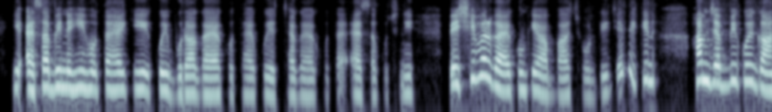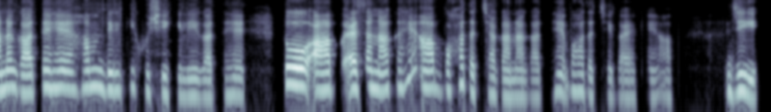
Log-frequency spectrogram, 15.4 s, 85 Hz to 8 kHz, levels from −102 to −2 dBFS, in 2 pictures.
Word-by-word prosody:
ये -, -, 0 dB
ऐसा 215 Hz, +3 st, +5 dB
भी 235 Hz, +1 st, +1 dB
नहीं 225 Hz, 0 st, +1 dB
होता 220 Hz, 0 st, -2 dB
है 215 Hz, 0 st, +1 dB
कि 220 Hz, 0 st, -2 dB
कोई 210 Hz, -1 st, 0 dB
बुरा 185 Hz, +1 st, 0 dB
गायक 175 Hz, 0 st, 0 dB
होता 175 Hz, 0 st, -15 dB
है, 170 Hz, -, -6 dB
कोई 170 Hz, +1 st, -9 dB
अच्छा 170 Hz, +1 st, -8 dB
गायक 160 Hz, -1 st, -10 dB
होता 170 Hz, -, -14 dB
है, -, -, -13 dB
ऐसा 165 Hz, 0 st, -10 dB
कुछ 165 Hz, -, -26 dB
नहीं। 185 Hz, 0 st, -8 dB, 0.4 s
पेशेवर 330 Hz, +8 st, +4 dB
गायकों 210 Hz, 0 st, +3 dB
की -, -, +1 dB
आप 175 Hz, -, -7 dB
बात 170 Hz, 0 st, -5 dB
छोड़ 165 Hz, -1 st, -17 dB
दीजिए, 185 Hz, +4 st, -9 dB
लेकिन 295 Hz, +2 st, -3 dB, 0.4 s
हम 310 Hz, 0 st, +9 dB
जब 275 Hz, -3 st, +3 dB
भी 300 Hz, -, +1 dB
कोई 295 Hz, -, +2 dB
गाना 215 Hz, +2 st, +4 dB
गाते 190 Hz, +5 st, 0 dB
हैं, 230 Hz, -1 st, 0 dB
हम 235 Hz, +1 st, -3 dB
दिल 210 Hz, -, -5 dB
की 240 Hz, -, -15 dB
खुशी 190 Hz, -2 st, -7 dB
के 170 Hz, 0 st, -15 dB
लिए 165 Hz, 0 st, -8 dB
गाते 165 Hz, +2 st, -10 dB
हैं। 170 Hz, -, -7 dB, 0.4 s
तो 265 Hz, -1 st, +7 dB, 0.2 s
आप 215 Hz, +1 st, +5 dB, 0.2 s
ऐसा 235 Hz, +3 st, -2 dB
ना 205 Hz, -, +3 dB
कहें 230 Hz, -, -6 dB, 0.2 s
आप 230 Hz, -2 st, -1 dB
बहुत 245 Hz, +2 st, -6 dB
अच्छा 175 Hz, -1 st, -10 dB
गाना 160 Hz, 0 st, -5 dB
गाते 165 Hz, +5 st, -14 dB
हैं, 195 Hz, -, -8 dB
बहुत 200 Hz, -3 st, -9 dB
अच्छे 160 Hz, -, -17 dB
गायक 155 Hz, -1 st, -13 dB
हैं 155 Hz, -, -17 dB
आप, 165 Hz, -, -17 dB, 0.5 s
जी। 190 Hz, -5 st, -2 dB
200 Hz, 235 wpm, -22 LUFS, 170-230 Hz, 0.5 s, हम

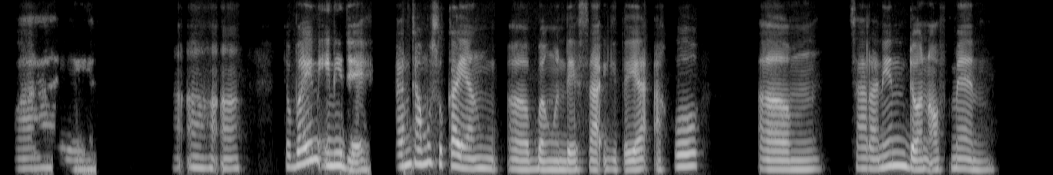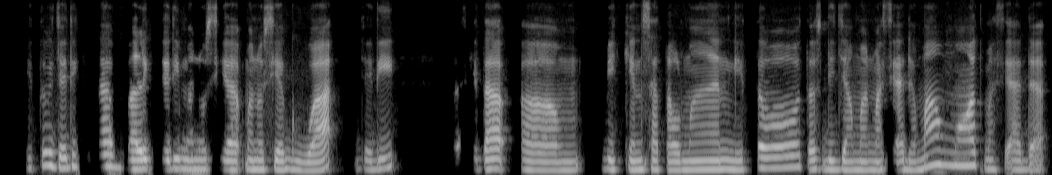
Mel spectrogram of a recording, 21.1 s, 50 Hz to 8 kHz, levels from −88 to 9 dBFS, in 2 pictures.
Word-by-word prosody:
Wah, 170 Hz, +1 st, -6 dB, 0.3 s
iya 160 Hz, -2 st, -11 dB
iya. 155 Hz, 0 st, -4 dB, 0.8 s
Heeh 185 Hz, -2 st, -5 dB
heeh. 170 Hz, -1 st, -3 dB, 0.5 s
Cobain 235 Hz, +11 st, +5 dB
ini 220 Hz, -3 st, +5 dB
deh, 140 Hz, -5 st, +4 dB, 0.3 s
kan 205 Hz, +3 st, +2 dB
kamu 245 Hz, +1 st, +4 dB
suka 240 Hz, -4 st, +1 dB
yang, 170 Hz, 0 st, +2 dB, 0.3 s
eee, 155 Hz, -2 st, +3 dB
bangun 150 Hz, 0 st, +3 dB
desa 150 Hz, +1 st, +1 dB, 0.2 s
gitu 150 Hz, -2 st, -7 dB
ya, 160 Hz, -, +5 dB
aku, 200 Hz, +7 st, +1 dB, 0.6 s
mmm, 155 Hz, 0 st, +2 dB, 0.3 s
saranin 180 Hz, +6 st, +2 dB
Dawn 155 Hz, -1 st, +4 dB
Of 155 Hz, 0 st, -2 dB
Man. 155 Hz, -3 st, -1 dB, 0.9 s
Itu 175 Hz, +4 st, -13 dB, 0.2 s
jadi 175 Hz, +3 st, 0 dB
kita 200 Hz, -, -11 dB, 0.2 s
balik 155 Hz, +1 st, +4 dB
jadi 155 Hz, +2 st, 0 dB
manusia 155 Hz, -1 st, -2 dB, 0.2 s
manusia 155 Hz, 0 st, 0 dB
gua. 140 Hz, -3 st, +2 dB, 0.3 s
Jadi 160 Hz, +5 st, -4 dB, 0.6 s
terus -, -, -19 dB
kita, 160 Hz, 0 st, 0 dB, 0.3 s
mmm, 140 Hz, -1 st, -1 dB, 0.2 s
bikin 150 Hz, -1 st, -3 dB
settlement 150 Hz, 0 st, -1 dB
gitu. 180 Hz, +5 st, 0 dB
Terus 155 Hz, +1 st, -3 dB
di 150 Hz, -, 0 dB
zaman 145 Hz, -1 st, -2 dB
masih 140 Hz, +1 st, -5 dB
ada 145 Hz, -, -4 dB
mammoth, 220 Hz, +2 st, 0 dB
masih 155 Hz, -1 st, -7 dB
ada, 150 Hz, -, -3 dB
155 Hz, 130 wpm, -22 LUFS, 150-180 Hz, 0.9 s, Cobain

